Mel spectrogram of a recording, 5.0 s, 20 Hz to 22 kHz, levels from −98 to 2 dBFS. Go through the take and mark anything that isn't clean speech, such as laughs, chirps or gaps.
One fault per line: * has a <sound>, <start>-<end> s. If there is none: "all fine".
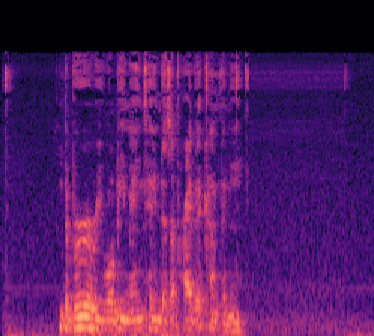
all fine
